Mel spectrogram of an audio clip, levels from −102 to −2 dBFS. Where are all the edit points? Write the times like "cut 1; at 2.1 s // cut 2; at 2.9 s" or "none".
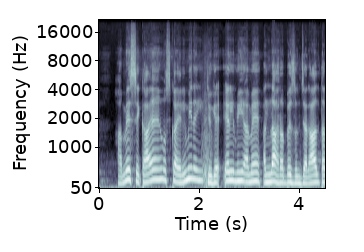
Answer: cut 1; at 2.1 s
